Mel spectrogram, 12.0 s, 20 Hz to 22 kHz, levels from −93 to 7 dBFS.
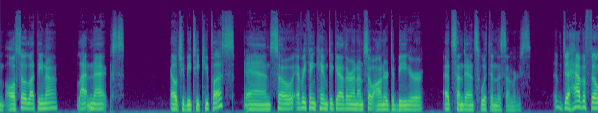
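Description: No technical faults are audible anywhere in the speech.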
